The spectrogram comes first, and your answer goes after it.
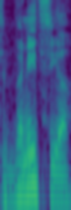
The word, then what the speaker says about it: Venezia: Venice, the football club Venezia. Uh-huh. Venezia, if Okay. that's how you pronounce Yeah, it, right?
